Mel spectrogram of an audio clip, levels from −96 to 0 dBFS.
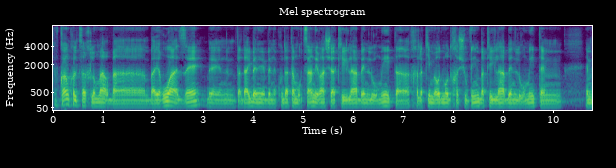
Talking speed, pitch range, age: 115 wpm, 85-95 Hz, 50-69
